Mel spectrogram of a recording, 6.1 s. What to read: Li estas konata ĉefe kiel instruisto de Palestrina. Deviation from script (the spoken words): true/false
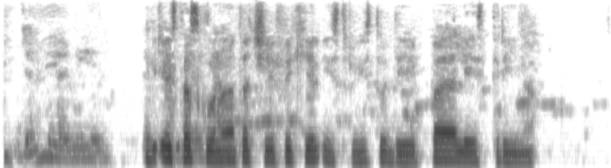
false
